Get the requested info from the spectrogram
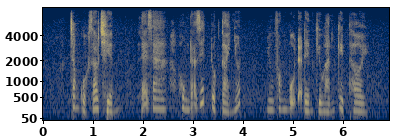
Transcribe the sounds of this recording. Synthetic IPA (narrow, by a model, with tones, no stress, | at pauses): t͡ɕɔ˧wŋ͡mku˨˩ək̚z̥aː˧wt͡ɕi˨˦ən | lɛ̰˧˥zaː˧hʊ˨˧˩ŋ͡mɗa̰ː˧˥zi˦˥ət̚ɗɨ˨˩ək̚t̪aː˨˩jɲə˦˥t̚ | ɲɨ˧ŋfa˧wŋ͡mɓṵ˧˨jɗa̰ː˧˥ɗe˨˦nki˨˦wɦa˨˦nki˨˩p̚t̪ʰəː˨˩j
